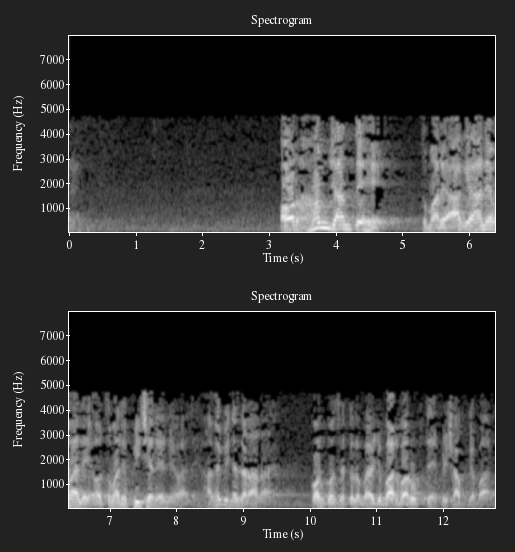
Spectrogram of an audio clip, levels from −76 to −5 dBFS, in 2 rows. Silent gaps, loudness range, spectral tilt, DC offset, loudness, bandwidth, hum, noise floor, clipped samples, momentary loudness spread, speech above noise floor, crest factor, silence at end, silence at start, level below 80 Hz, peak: none; 6 LU; -11 dB/octave; under 0.1%; -15 LUFS; 5 kHz; none; -39 dBFS; under 0.1%; 15 LU; 24 dB; 16 dB; 0 s; 0 s; -50 dBFS; 0 dBFS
